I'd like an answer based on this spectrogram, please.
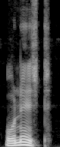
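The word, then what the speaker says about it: honest: ना जैसे हम देखिए क्या लिख रहे हैं ऑनेस्ट ऑनेस्ट मैन तो ऑनेस्ट ओ की ध्वनि आ रही है ठीक है ए साइलेंट है नेस्ट ओ तो ये क्या हो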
